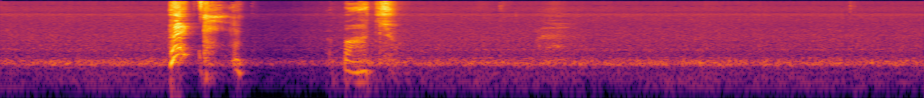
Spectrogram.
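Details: Two sharp, explosive sneezes, each a quick inhale then burst of air, over steady room hum, during a sneezing challenge with nose blowing; sneeze.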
